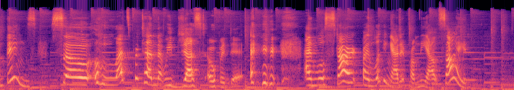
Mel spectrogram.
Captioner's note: giggle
